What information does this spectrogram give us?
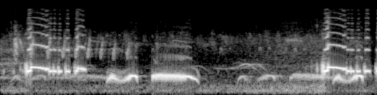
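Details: Decoy spotted dove calling to lure in wild doves, one wild bird noted for its medium-pitched voice. Short mellow coos alternate with higher, sharper whistled bursts, with brief quiet gaps between phrases.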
